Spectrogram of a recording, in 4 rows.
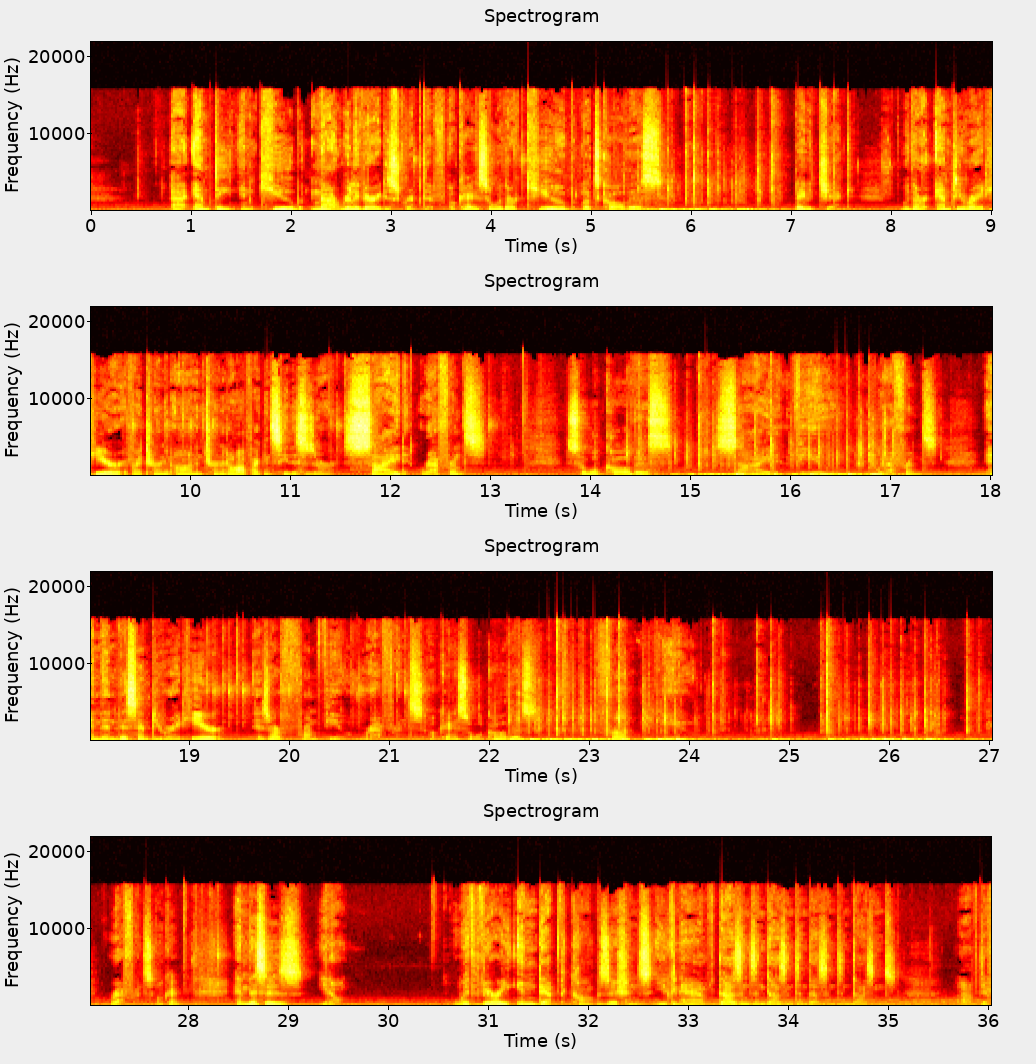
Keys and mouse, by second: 3.8 click, 4.2 click, 4.4-6.7 drag, 8.2 click, 9.4 click, 9.6 click, 9.9 click, 11.4 click, 11.6-17.0 drag, 16.6 e, 19.2 click, 19.9 click, 20.6 click, 21.0 click, 21.2-22.2 drag, 22.4 click, 23.6-24.7 drag, 23.8 e, 24.4 BackSpace, 24.5 BackSpace, 24.9 click, 25.6-26.8 drag, 26.1 e, 28.2 click.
